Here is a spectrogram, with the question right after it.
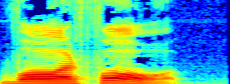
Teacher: दंतोष्ठ्य नीचे का होंठ और ऊपर का दांत।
